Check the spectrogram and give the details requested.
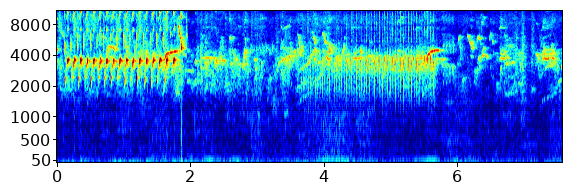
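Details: Canary in a cage with its family, opening with a loud, rapidly repeated rattling roll, then a softer, sustained buzzy trill and scattered quick twittering notes.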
